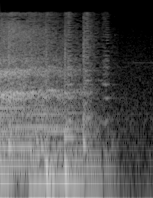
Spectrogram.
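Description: A kart drifts in Crash Team Racing Nitro-Fueled with a loud, close tire squeal and engine whine lasting about a second before cutting off into near silence.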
